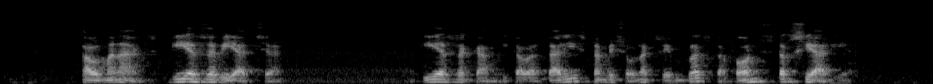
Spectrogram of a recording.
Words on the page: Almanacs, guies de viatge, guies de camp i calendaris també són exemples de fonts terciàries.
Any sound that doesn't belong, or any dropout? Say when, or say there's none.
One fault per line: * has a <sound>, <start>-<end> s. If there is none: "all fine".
all fine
